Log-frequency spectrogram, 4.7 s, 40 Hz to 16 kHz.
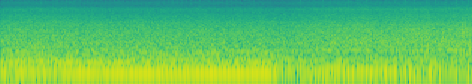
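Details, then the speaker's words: Toyota Supra, long sitting, jump-started off a truck because of a bad battery after the fuel and clutch repairs; deep, steady idle rumble settling into a slightly rougher beat, then cutting out sharply. "I was actually able to start it right up like no problem it started as you can see right there and it was running for probably like about 35 seconds"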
